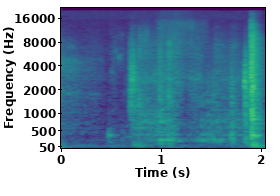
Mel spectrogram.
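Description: A drawer in a luxury 4x4 Sprinter camper van slides open or shut with quiet knocks and a soft rolling rumble, ending in a slightly sharper bump.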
